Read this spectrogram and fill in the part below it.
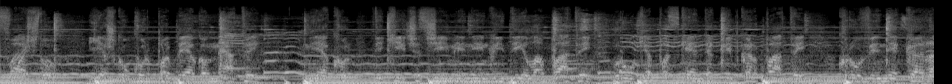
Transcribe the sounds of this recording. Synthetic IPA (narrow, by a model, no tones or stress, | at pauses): fɑʃt̪o | jiɛʃkokʊɾpɐbʲeːɡoːmʲæːt̪ɐɪ | nʲiɛkʊɾʋ̪ʲɪkʲiːt͡ʃʲʊsʃʲɛɪmʲɪnʲɪŋkɐɪd̪ʲiːlˠɐpɑːt̪ɐɪ | lˠɐʊkʲɛpɐsʲkʲɛnʲd̪ʲɛkɐɪpkɐrpɑːt̪ɐɪ | kɾʊʋʲɪnʲɪkɐɾ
